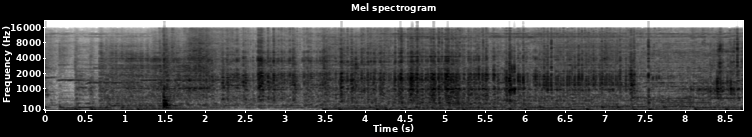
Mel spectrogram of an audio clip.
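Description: Battery-powered toy hamster's small motor whirring as it runs through a plastic playset, with steady rattling and clicking against the plastic track, fuller from about three seconds in.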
